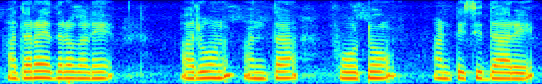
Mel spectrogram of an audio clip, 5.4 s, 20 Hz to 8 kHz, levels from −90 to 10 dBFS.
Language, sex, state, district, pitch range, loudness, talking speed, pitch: Kannada, female, Karnataka, Bidar, 225-240 Hz, -15 LUFS, 65 wpm, 230 Hz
